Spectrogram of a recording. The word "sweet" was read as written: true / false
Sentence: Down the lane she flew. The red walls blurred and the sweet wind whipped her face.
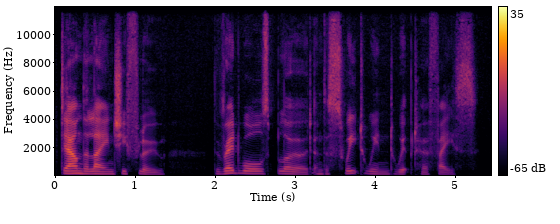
true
